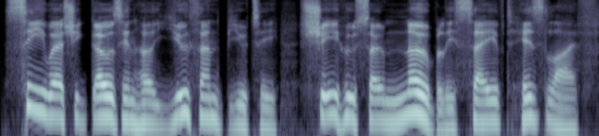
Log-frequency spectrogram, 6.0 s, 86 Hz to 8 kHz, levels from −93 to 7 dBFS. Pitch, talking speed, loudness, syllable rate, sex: 140 Hz, 160 wpm, -20 LUFS, 3.5 syllables/s, male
